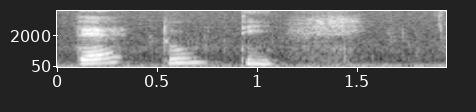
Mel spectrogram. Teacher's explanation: lorsque vous mettez votre langue à l'endroit du T, c'est le même endroit du tout et c'est le même endroit du ti. C'est-à-dire qu'il ne doit pas changer entre te, tout et ti, ça tirerait un peu vers un autre point.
